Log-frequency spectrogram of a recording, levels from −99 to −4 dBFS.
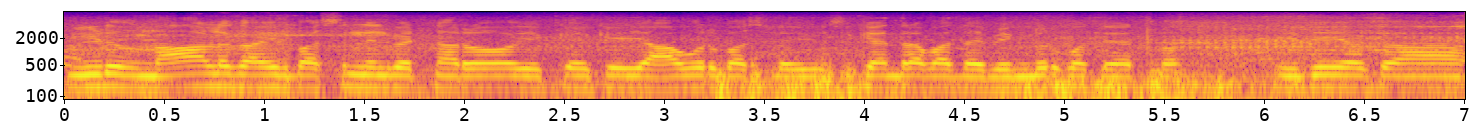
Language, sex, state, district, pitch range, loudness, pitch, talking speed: Telugu, male, Andhra Pradesh, Sri Satya Sai, 140-150 Hz, -12 LUFS, 145 Hz, 160 wpm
